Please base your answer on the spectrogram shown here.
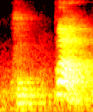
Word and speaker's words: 국밥: 우리가 표기할 때는 국밥이라고 표기하죠. 국밥 이렇게 표기하잖아. 근데 이거 소리 나는 대로 발음해봐. 발음 좀 해보세요. 편하게 발음해봐. 국밥 이렇게 해버리죠. 국밥 빠 이렇게 발음되잖아.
